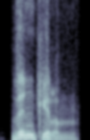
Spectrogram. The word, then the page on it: vinculum: British English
